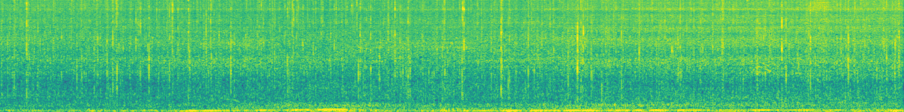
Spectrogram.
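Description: Light rain patters steadily on the ground and leaves.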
